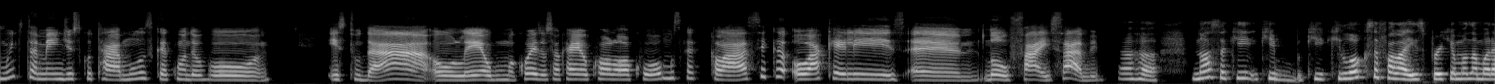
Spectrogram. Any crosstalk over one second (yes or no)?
no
